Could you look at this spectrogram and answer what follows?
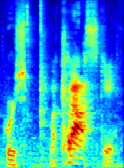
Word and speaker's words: McCloskey: evening america we are mark and patty mccloskey mccloskey that's how you pronounce it for those of you who are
